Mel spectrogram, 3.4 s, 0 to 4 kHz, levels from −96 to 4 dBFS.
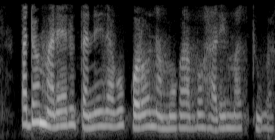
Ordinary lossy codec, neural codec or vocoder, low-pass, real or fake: AAC, 16 kbps; none; 3.6 kHz; real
